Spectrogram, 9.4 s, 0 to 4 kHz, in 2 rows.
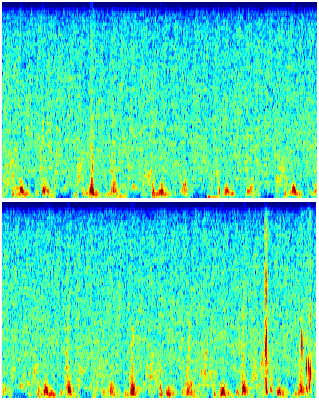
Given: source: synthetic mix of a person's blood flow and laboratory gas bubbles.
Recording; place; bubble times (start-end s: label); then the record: Doppler ultrasound of blood flow; precordium
8.64-8.79 s: bubbles
9.18-9.39 s: bubbles
From the record:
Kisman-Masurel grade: 212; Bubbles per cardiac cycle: several, 3 to 8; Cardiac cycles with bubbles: 1 to 10%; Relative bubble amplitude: moderate (0.250 to 0.450); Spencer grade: 1 (occasional bubble signal discernible with the cardiac motion signal, with majority of cardiac periods free of bubbles); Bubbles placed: anywhere in the cardiac cycle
